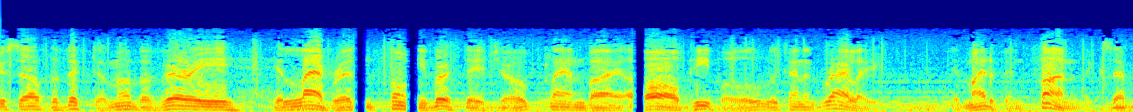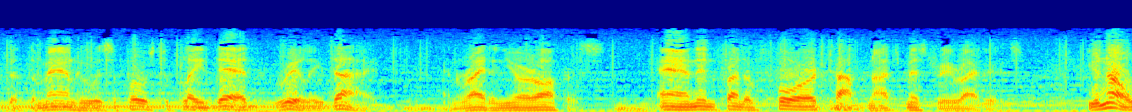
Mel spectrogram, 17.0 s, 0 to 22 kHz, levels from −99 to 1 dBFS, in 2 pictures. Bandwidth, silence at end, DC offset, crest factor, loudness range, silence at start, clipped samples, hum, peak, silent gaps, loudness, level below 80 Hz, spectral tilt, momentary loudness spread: 8 kHz; 0 s; under 0.1%; 18 dB; 2 LU; 0 s; under 0.1%; none; -6 dBFS; 4.77-4.81 s; -23 LUFS; -38 dBFS; -7 dB/octave; 11 LU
